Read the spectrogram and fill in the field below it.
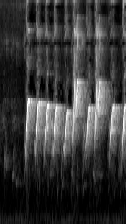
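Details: Following a short quiet moment, an Asian fairy-bluebird launches a rapid string of about ten bright rising whistles, evenly spaced, some reaching higher pitch.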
